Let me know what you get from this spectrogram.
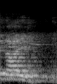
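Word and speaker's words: knife: इसलिए के साइलेंट है। क्या पढ़ेंगे? नाइफ।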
